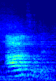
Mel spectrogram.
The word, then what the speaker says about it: alphabet: अल्फाबेट इसको क्या करते हैं मिसप्रोनाउंस, गलत स्ट्रेस कहाँ लगाते हैं? अल्फाबेट अल्फाबेट बोलते हैं ना, अल्फाबेट है ना, फा पे कर देते हैं. अल्फाबेट, इट्स अल्फाबेट.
